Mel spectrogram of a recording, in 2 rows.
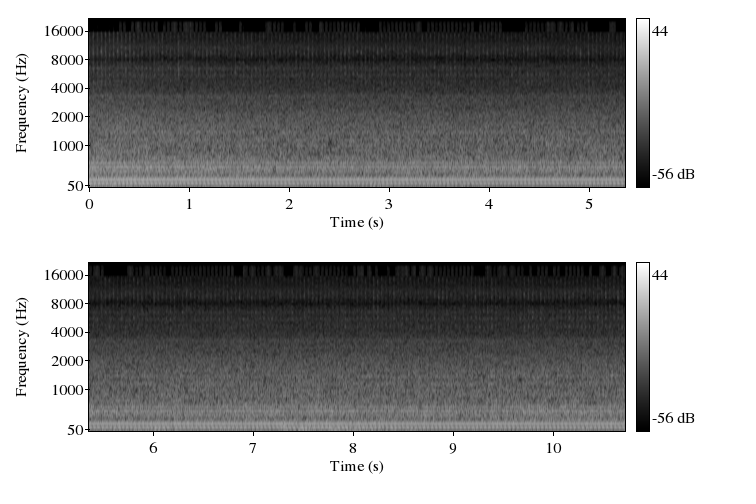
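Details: Garbage-picked Toro Recycler 20377 self-propelled front-wheel-drive mower after carburetor cleaning, air filter reinstalled and oil topped off; even, steady hum at constant speed with no misses or knocks, gas low; runs smoothly.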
